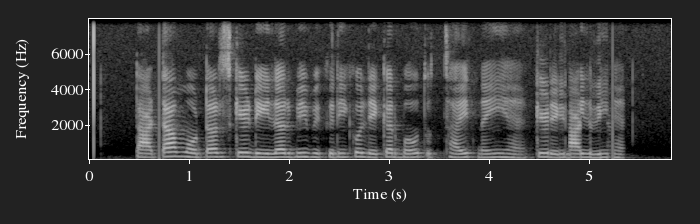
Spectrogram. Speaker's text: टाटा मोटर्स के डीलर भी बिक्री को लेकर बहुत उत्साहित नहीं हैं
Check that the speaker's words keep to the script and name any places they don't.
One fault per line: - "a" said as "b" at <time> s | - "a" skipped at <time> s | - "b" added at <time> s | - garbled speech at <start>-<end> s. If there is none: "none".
- garbled speech at 4.4-5.4 s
